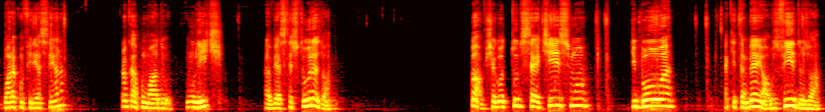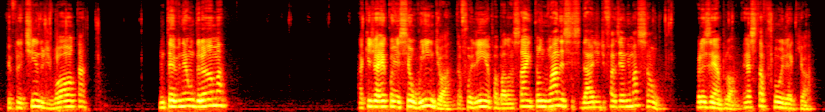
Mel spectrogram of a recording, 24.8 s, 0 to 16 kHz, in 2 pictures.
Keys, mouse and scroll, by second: 0.0 alt+right click, 0.9 alt+w, 1.8 alt+click, 2.9 alt+click, 3.5-18.3 alt+right drag, 4.1-4.6 scroll up 2, 5.0 d, 7.9-9.6 typing, 10.8 d, 11.0 a, 12.9 e, 13.2 d, 14.3 a, 16.6 w, 19.7-24.4 right drag, 20.6 a, 21.9-24.5 typing.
